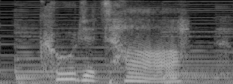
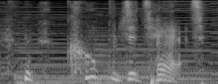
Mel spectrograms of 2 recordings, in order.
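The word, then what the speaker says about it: coup d'état: Coup deta. I like reading it phonetically. Coupat.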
